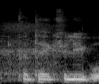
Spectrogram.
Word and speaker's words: Patek Philippe: Also feierst du diese krassen Uhrenmarken wie Rolex, Audemars Piguet, Patek Philippe, wenn ich das jetzt richtig ausgesprochen habe. – Patek Philippe, Omega.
